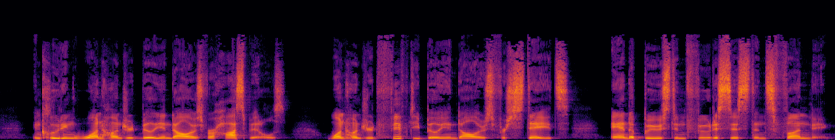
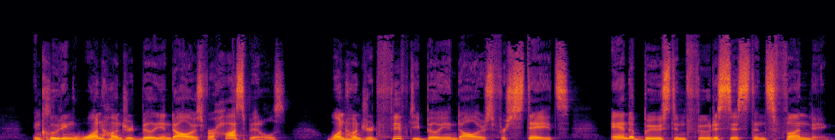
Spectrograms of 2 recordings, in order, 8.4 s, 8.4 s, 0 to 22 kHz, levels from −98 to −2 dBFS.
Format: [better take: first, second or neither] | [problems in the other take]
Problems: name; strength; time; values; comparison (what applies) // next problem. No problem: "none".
second | thin; very slightly; fading below 250 Hz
